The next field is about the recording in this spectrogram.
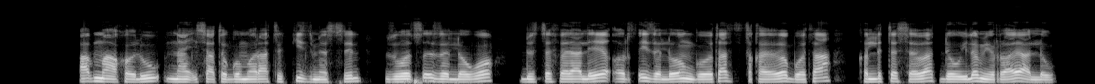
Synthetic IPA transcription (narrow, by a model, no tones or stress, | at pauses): ʔaβmaʔkɐlunajʔɨsat̪ʰɐɡomɐɾat̪ʰɨkʰːizɨmɐsɨl | zɨwɔt͡sʼɨʔzɐlːɐwo̞ | bɨzɨt̪ʰɐfɐlalɐjɛkʼɨɾt͡sʼizɐlːɐwo̞mɡowt̪ʰat̪z̥ɨt̪ʰɐ̥kɐɐβɐbo̞t̪ʰa | kʰɨlːɨt̪ʰːɐsɐβat̪̚d̪ɐwilo̞mjɪɾːaʔjualːɐwu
